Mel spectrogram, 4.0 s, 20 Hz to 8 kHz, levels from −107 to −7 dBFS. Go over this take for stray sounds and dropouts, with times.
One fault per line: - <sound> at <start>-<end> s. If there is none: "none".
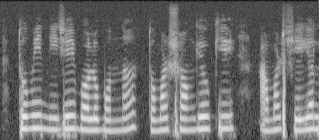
none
